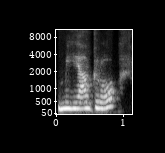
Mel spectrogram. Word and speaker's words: Milagro: Milagro, because the Spanish pronounce L as Milagro Rosé.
